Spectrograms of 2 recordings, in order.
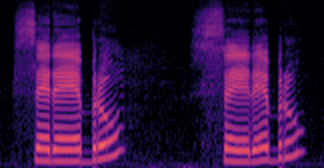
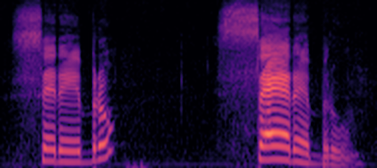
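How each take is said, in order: No difference in how they are said.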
